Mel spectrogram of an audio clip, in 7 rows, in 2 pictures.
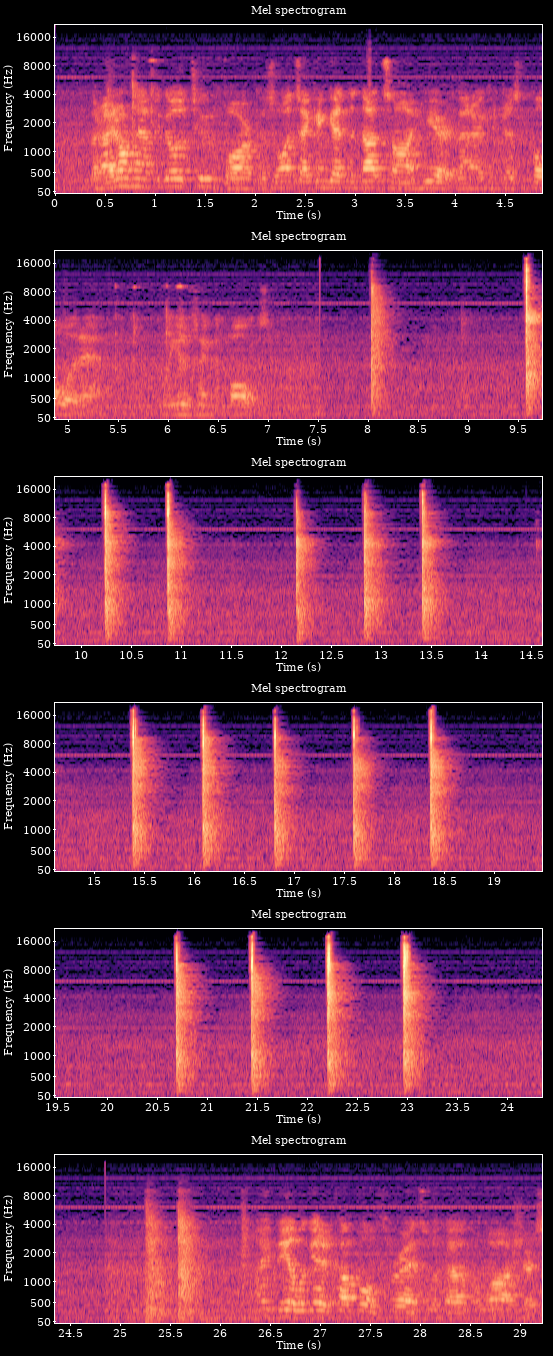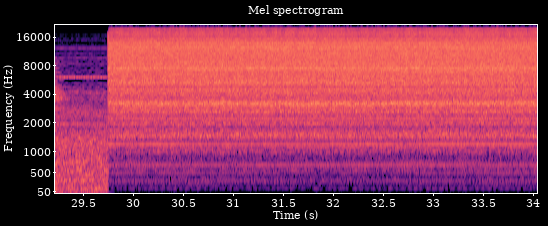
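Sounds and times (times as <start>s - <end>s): rubber mallet striking metal: 8.0s - 8.3s, 9.6s - 11.2s, 12.2s - 13.7s, 15.4s - 17.8s, 20.7s - 23.3s.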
